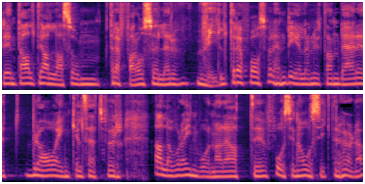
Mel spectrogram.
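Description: A somewhat breathy man at fairly high pitch, with moderate pace, very even loudness, and fairly even intonation. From Sweden, Tranemo (Västergötland). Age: 30s. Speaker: local politician. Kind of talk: casual chat. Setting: office rigged as studio.

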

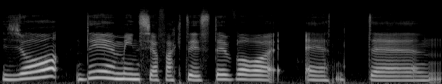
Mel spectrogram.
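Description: Very clean recording with a silent background, dry and close with no echo. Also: woman. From Gotland, Sweden. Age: 20s. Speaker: newly graduated police officer. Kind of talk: casual interview. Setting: studio.

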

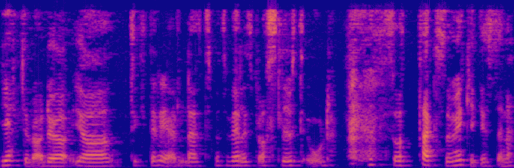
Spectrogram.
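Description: A somewhat breathy voice at a moderate pace, flat and monotone in intonation, with big swings in loudness. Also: woman, medium pitch for a woman. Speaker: podcast host and university chaplain. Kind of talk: casual theological conversation. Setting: Uppsala, recorded in person. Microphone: poor sound quality.

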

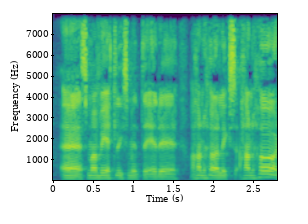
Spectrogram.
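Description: Speaking at a fairly quick pace, a man has an unremarkable speaking voice at a medium pitch. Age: 20s. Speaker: podcast host. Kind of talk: casual chat.

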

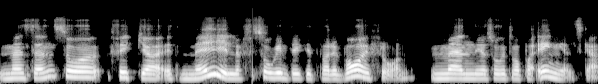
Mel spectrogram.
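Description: This woman has a normal speaking voice. Her pitch is medium, with ordinary pitch variation. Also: dry, close sound with no echo. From Sweden, Tidaholm in Skaraborg. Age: 20s. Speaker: singer-songwriter. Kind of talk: interview.

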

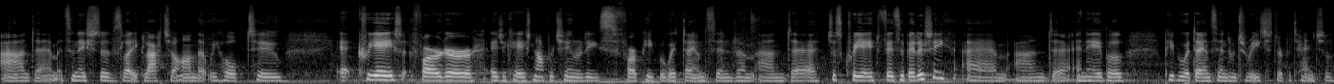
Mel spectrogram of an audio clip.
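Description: This woman speaks with a southeast Irish accent, her fairly low voice showing vocal fry. Her pace is moderate and her pitch varies in an ordinary way. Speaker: adult education coordinator. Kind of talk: interview.

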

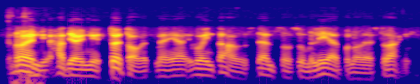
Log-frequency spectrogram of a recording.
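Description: A man's bright, sharp tone comes through with a dry, close sound and no echo. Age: 30s. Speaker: former professional footballer. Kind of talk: interview. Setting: phone call. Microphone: poor phone line sound.

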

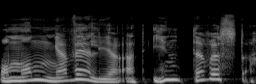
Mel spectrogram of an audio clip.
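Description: A man speaks at a very slow pace with very wide pitch swings, his voice dry and close with no echo against a quiet background. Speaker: civic information presenter. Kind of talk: scripted explainer dialogue.

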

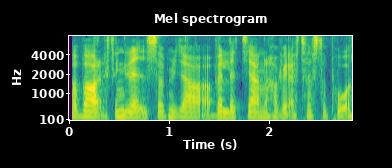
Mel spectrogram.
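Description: The woman talks at a medium pitch and moderate pace, on a very clean recording with a silent background. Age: 20s. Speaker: podcast host. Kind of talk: solo monologue.

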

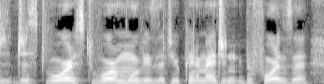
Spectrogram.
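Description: A woman with a Ukrainian accent speaks at a fairly slow pace and medium pitch. The recording is very clean, with a silent background. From Eastern Ukraine, Donbas. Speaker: refugee student. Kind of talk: interview. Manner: halting.

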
